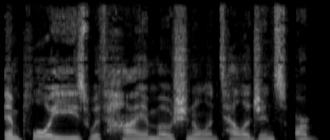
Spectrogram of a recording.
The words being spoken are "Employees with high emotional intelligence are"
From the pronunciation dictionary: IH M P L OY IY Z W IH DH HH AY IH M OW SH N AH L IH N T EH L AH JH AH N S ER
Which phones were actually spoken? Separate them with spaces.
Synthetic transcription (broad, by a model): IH M P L OY IY Z W IH DH HH AY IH M OW SH N L IH N T EH L AH JH AH N S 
